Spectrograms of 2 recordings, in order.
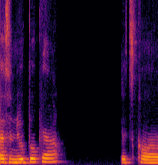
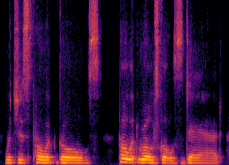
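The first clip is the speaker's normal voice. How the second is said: usual speaking voice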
